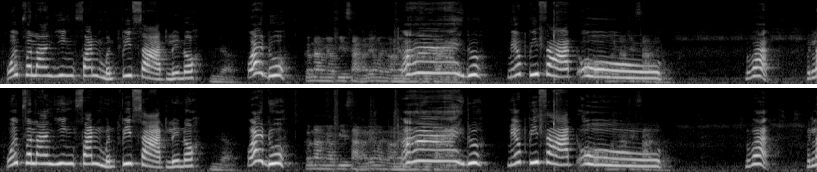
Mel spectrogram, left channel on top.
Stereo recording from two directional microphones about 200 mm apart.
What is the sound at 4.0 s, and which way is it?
A woman's voice, 15° right (ahead or behind).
